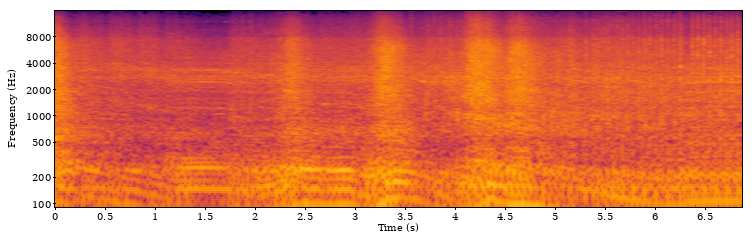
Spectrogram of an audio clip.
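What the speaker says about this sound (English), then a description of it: "This thing is moving under its own power, under its own V6 power for the first." A Toyota MR2 Spyder with a swapped Camry 1MZ V6 drives under its own power for the first time, its engine a loud, close, low rumble with uneven surging revs that may hint at misfiring.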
